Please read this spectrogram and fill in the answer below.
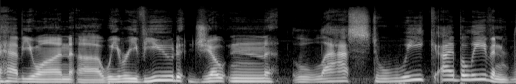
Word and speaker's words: Jotun: So for the people who don't know what Jotun is, or Jotun, as I was told on your Reddit AMA, it's actually Jotun and not Jotun.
